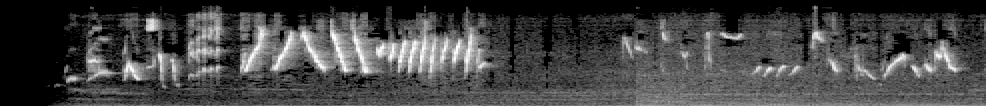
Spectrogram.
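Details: Oriental white-eye delivering a burst of high, sharp chirps and quick twittering trills, then continuing more softly against a louder rumbling background noise in the second half.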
